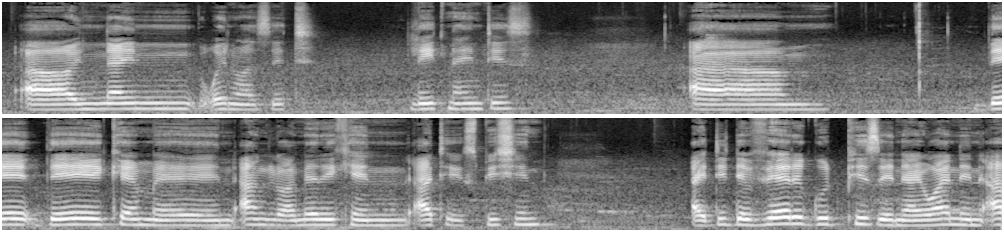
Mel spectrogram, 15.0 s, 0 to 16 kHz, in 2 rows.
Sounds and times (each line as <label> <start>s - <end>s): Nonnie talks 0.1s - 2.4s
Nonnie talks 3.0s - 4.0s
Nonnie talks 5.1s - 6.3s
Nonnie talks 6.9s - 11.9s
Nonnie talks 12.6s - 15.0s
